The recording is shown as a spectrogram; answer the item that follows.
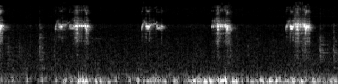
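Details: Three house sparrow chicks in a nest waiting to be fed, giving thin, very high squeaky cheeps in short clusters roughly every half second to second, with soft low rustling beneath.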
